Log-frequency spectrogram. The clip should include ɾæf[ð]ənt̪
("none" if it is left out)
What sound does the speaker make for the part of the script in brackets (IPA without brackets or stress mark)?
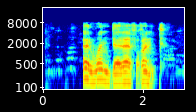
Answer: ʁ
